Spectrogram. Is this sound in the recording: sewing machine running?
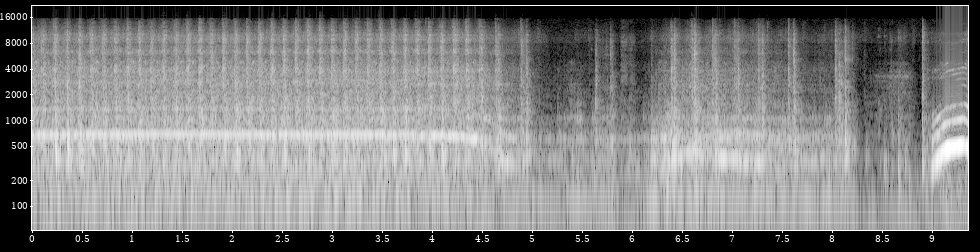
yes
